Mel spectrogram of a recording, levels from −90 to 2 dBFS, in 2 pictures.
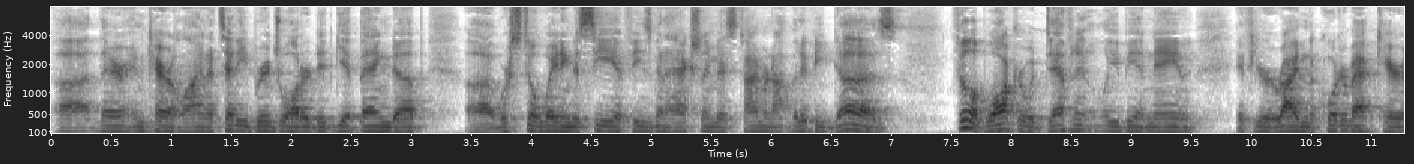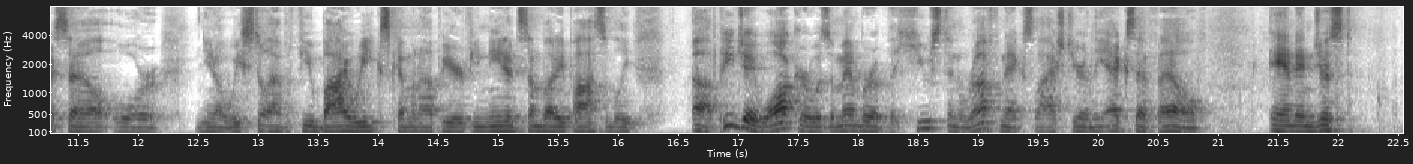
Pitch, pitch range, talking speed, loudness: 110 Hz, 100-115 Hz, 210 wpm, -23 LUFS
